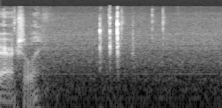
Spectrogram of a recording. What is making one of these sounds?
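Poker chips click briefly.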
